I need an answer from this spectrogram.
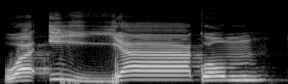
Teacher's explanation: یا کو سخت کریں گے تشدید کی وجہ سے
